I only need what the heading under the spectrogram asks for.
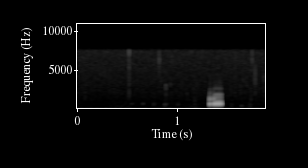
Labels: {"label": "biophony, knock croak", "recorder": "SoundTrap 300"}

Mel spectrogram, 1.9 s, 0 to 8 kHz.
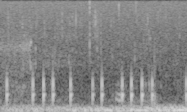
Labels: {"label": "biophony, knock croak", "recorder": "SoundTrap 300"}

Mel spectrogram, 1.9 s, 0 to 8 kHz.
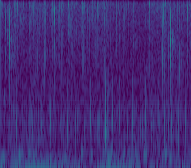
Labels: {"label": "biophony, rattle", "recorder": "SoundTrap 500"}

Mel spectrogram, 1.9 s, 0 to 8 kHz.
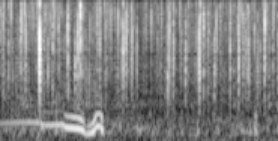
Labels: {"label": "biophony, cascading saw", "recorder": "SoundTrap 600 or HydroMoth"}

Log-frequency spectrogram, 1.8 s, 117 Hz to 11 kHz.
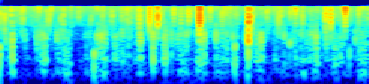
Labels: {"label": "biophony, sea urchins (Echinidae)", "recorder": "SoundTrap 600 or HydroMoth"}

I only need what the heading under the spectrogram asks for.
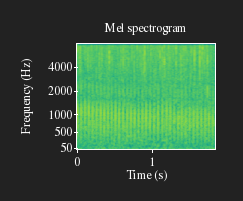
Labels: {"label": "biophony, rattle", "recorder": "SoundTrap 500"}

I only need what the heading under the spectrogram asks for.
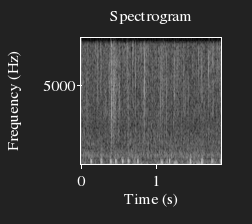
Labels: {"label": "biophony, pulse", "recorder": "SoundTrap 500"}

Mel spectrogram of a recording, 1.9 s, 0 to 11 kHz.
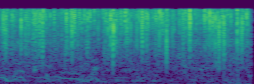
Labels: {"label": "biophony, cascading saw", "recorder": "SoundTrap 600 or HydroMoth"}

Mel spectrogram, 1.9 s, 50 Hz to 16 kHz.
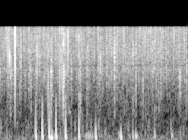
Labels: {"label": "biophony, pulse", "recorder": "SoundTrap 300"}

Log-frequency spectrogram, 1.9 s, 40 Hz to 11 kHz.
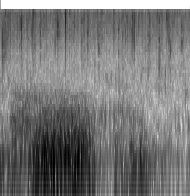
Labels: {"label": "biophony, growl", "recorder": "SoundTrap 500"}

